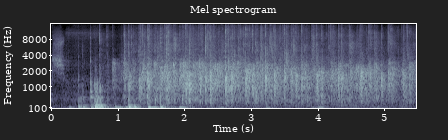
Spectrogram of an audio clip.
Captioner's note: applause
